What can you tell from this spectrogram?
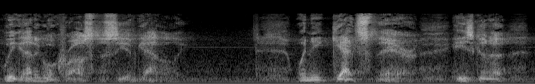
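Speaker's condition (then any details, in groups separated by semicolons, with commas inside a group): Laryngeal cancer; vocal cord cancer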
